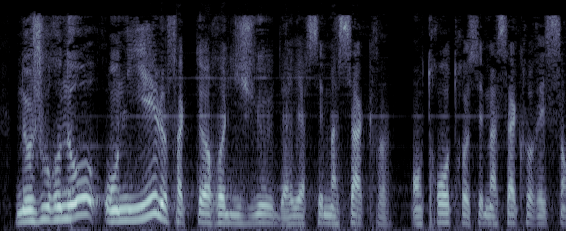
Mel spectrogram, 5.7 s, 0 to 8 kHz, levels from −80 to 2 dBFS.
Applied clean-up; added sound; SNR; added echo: neural separator model SepFormer DNS4.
